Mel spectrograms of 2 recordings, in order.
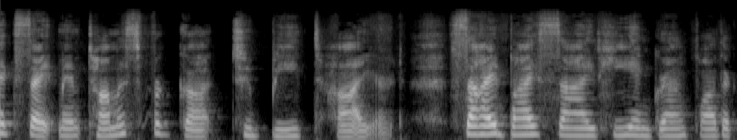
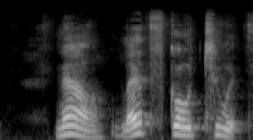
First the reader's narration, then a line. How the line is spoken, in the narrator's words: said Grandfather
